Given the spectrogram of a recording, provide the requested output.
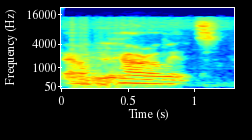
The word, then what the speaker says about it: Alperovitz: I don't know if it's supposed to be pronounced with a V or a W. It is spelled with a V. With a W, Alperovitz.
